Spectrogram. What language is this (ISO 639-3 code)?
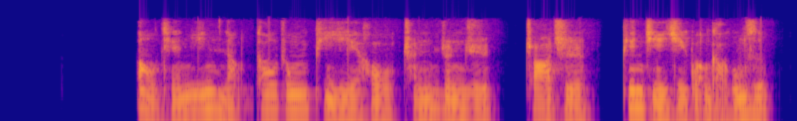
zho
